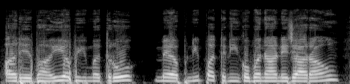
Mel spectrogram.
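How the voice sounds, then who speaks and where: A henpecked cartoon ghost husband, as a man voices him, pleading in an unusually high voice. He sounds exasperated with his wife. The recording is dry and close. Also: steady tone, normal speed, darkish tone, no echo, close to an everyday voice. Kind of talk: cartoon voice acting.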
